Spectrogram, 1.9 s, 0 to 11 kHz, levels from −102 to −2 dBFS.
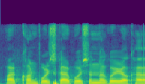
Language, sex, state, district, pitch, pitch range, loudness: Assamese, male, Assam, Hailakandi, 120 Hz, 115-125 Hz, -14 LUFS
